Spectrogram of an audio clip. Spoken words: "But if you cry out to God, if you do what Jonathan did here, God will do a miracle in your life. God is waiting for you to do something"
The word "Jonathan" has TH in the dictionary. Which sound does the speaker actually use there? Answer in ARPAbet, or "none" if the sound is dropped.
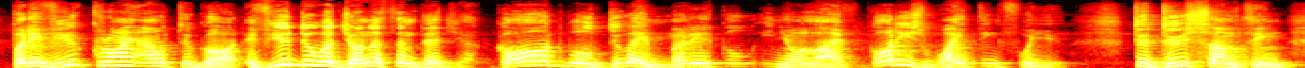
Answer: TH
